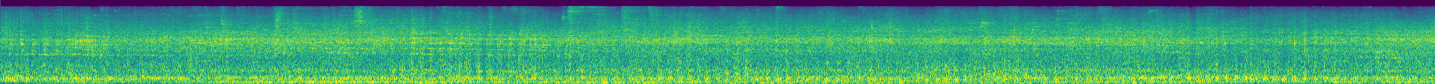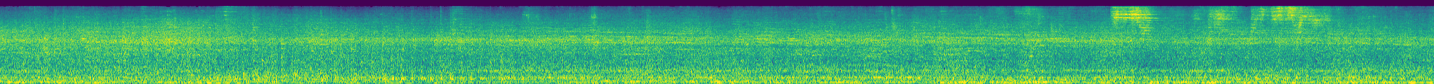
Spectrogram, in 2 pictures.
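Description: A long intermodal freight train's cars (trailers on flatcars and containers in well cars) rolling past steadily, with a continuous rumble of wheels on rail and a regular clickety-clack over the rail joints.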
